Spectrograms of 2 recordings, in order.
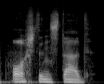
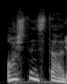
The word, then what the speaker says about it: Østenstad: Østenstad. Østenstad.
